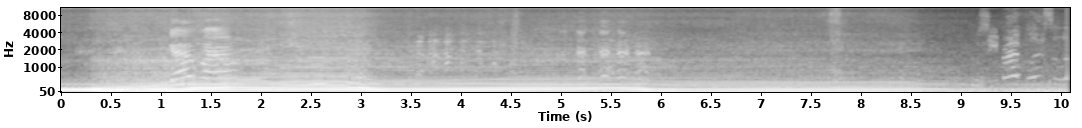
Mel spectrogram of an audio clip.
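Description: LS-engined Crown Vic drifting a curve at Tour of Destruction revs hard and close, its engine pitch climbing, dipping and climbing again, with a brief shout from a voice near the end.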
